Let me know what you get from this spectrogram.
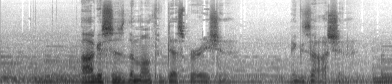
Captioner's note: voiceover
